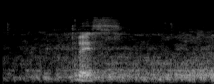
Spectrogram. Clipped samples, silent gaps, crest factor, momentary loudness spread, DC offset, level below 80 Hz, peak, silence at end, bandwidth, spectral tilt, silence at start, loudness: under 0.1%; none; 24 dB; 17 LU; under 0.1%; -76 dBFS; -6 dBFS; 0 s; 11 kHz; -3.5 dB/octave; 0.05 s; -29 LUFS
